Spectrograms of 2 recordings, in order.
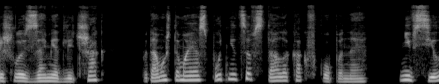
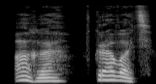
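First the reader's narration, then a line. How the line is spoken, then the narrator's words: Short laugh. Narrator (Russian): хохотнула я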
